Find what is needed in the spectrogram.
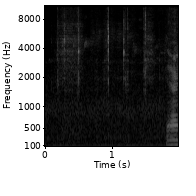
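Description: A damp cloth rubbing over the plastic parts around a CRT monitor's tube neck and deflection yoke, giving faint scattered creaks and clicks.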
